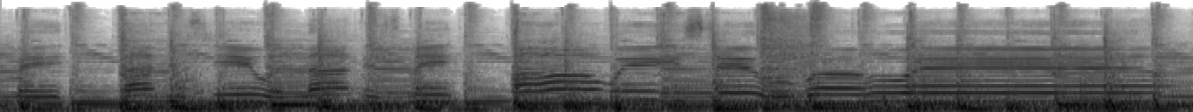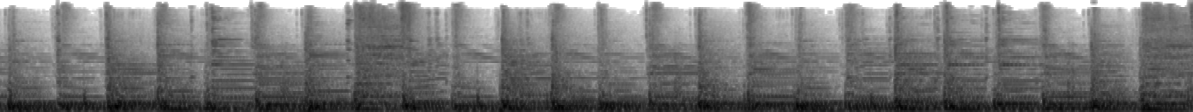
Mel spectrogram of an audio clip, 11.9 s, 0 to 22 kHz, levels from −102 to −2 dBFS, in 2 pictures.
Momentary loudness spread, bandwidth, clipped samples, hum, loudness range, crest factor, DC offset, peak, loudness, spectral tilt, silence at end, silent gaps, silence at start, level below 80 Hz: 3 LU; 20 kHz; under 0.1%; none; 1 LU; 12 dB; under 0.1%; -2 dBFS; -15 LUFS; -6 dB/octave; 0 s; none; 0 s; -24 dBFS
